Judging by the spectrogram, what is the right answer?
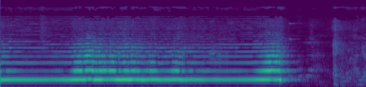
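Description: Conch shell (shankha) blown in one long, steady, horn-like note, which cuts off abruptly about four and a half seconds in.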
